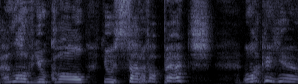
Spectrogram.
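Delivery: mock proud dad. Dad gushing pride at Cole in the sequel, high and soft. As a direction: gush over him like a choked-up dad. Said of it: "he's like".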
